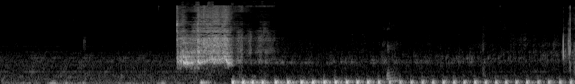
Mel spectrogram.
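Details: 17-year-old Suzuki Spin 125 fitted with an RX King carburetor, needle set to middle position, after tuning: cranks, catches and settles into an even putter of about three firing pulses a second; healthy idle.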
